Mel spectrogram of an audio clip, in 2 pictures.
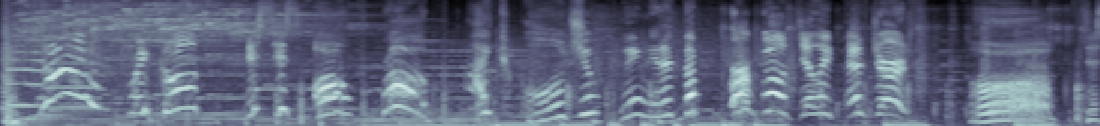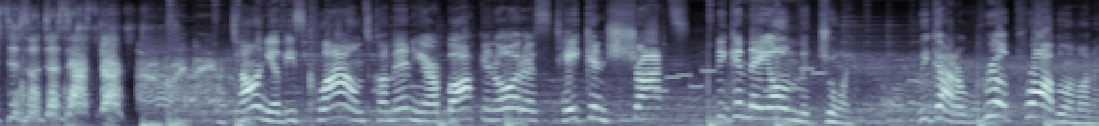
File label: Animation Magic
